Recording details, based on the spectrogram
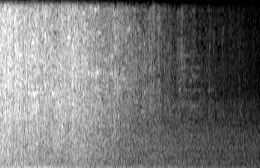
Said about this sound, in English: What happened here? Explosion. Oh, yeah. That makes sense.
